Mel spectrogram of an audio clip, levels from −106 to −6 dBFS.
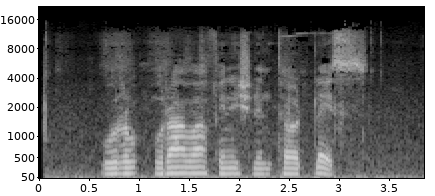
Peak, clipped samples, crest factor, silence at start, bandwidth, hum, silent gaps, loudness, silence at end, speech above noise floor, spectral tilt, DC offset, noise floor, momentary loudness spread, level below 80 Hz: -12 dBFS; under 0.1%; 18 dB; 0.05 s; 13.5 kHz; none; none; -28 LUFS; 0.15 s; 21 dB; -4.5 dB/octave; under 0.1%; -49 dBFS; 10 LU; -48 dBFS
